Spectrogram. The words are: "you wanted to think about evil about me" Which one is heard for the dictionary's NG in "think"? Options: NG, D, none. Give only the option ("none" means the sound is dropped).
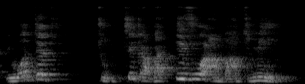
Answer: none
